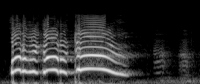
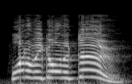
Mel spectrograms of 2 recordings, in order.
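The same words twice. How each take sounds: First: It is said in a scared, panicked voice. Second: It is read in a plain, calm way.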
